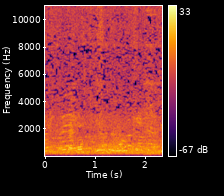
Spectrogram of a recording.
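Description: Voices of people chatting in a busy market, over a steady background murmur.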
